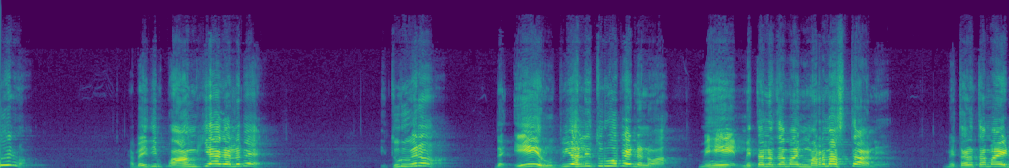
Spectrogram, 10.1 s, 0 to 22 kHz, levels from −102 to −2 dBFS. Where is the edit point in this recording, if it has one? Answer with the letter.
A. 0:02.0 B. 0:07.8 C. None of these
C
